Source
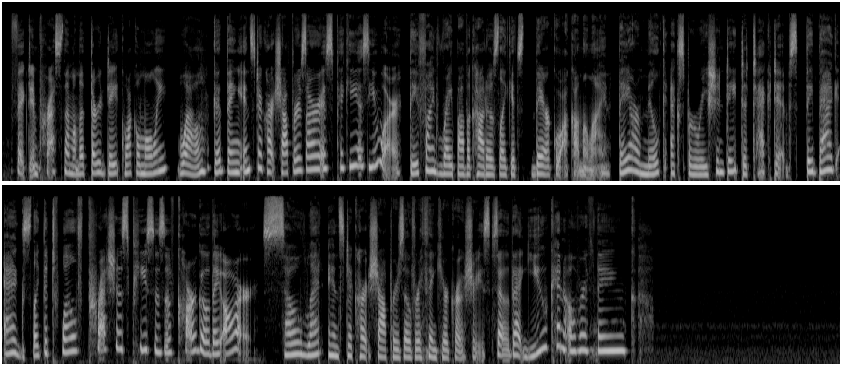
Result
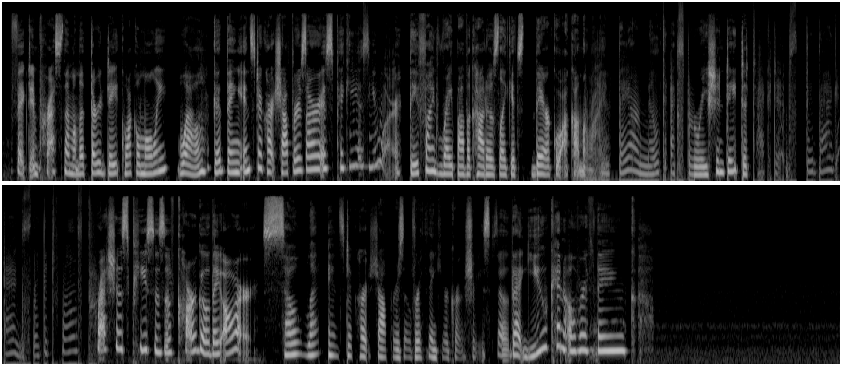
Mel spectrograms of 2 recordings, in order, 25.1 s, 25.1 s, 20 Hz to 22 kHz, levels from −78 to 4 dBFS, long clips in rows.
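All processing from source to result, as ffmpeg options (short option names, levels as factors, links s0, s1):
-filter_complex "[0:a]asettb=1/sr,asplit=3[s0][s1][s2];[s0]atrim=end=5.124[s3];[s1]atrim=start=5.12:end=5.89,asetpts=PTS-STARTPTS,afade=t=in:d=0.004:c=qsin,afade=t=out:st=0.766:d=0.004:c=qsin,bandreject=f=50:t=h:w=6,bandreject=f=100:t=h:w=6,bandreject=f=150:t=h:w=6,bandreject=f=200:t=h:w=6,bandreject=f=250:t=h:w=6,bandreject=f=300:t=h:w=6,bandreject=f=350:t=h:w=6,acompressor=threshold=0.0355:ratio=16:attack=3.2:release=140:knee=1:detection=peak,volume=31.6,asoftclip=hard,volume=0.0316[s4];[s2]atrim=start=5.886[s5];[s3][s4]acrossfade=d=0.004:c1=hsin:c2=qsin[s6];[s6][s5]acrossfade=d=0.004:c1=qsin:c2=hsin,asettb=1/sr,asplit=3[s7][s8][s9];[s7]atrim=end=8.734[s10];[s8]atrim=start=8.73:end=10.38,asetpts=PTS-STARTPTS,afade=t=in:d=0.004:c=qsin,afade=t=out:st=1.646:d=0.004:c=qsin,aeval=exprs='max(val(0),0)':c=same,acompressor=threshold=0.0355:ratio=10:attack=3.2:release=140:knee=1:detection=peak,aeval=exprs='val(0)+0.00112*(sin(2*PI*50*n/s)+sin(2*PI*2*50*n/s)/2+sin(2*PI*3*50*n/s)/3+sin(2*PI*4*50*n/s)/4+sin(2*PI*5*50*n/s)/5)':c=same[s11];[s9]atrim=start=10.376[s12];[s10][s11]acrossfade=d=0.004:c1=hsin:c2=qsin[s13];[s13][s12]acrossfade=d=0.004:c1=qsin:c2=hsin,asettb=1/sr,asplit=3[s14][s15][s16];[s14]atrim=end=11.244[s17];[s15]atrim=start=11.24:end=13.99,asetpts=PTS-STARTPTS,afade=t=in:d=0.004:c=qsin,afade=t=out:st=2.746:d=0.004:c=qsin,aeval=exprs='max(val(0),0)':c=same,acompressor=threshold=0.0141:ratio=16:attack=3.2:release=140:knee=1:detection=peak,acrusher=bits=6:mode=log:mix=0:aa=0.000001[s18];[s16]atrim=start=13.986[s19];[s17][s18]acrossfade=d=0.004:c1=hsin:c2=qsin[s20];[s20][s19]acrossfade=d=0.004:c1=qsin:c2=hsin,asettb=1/sr,asplit=3[s21][s22][s23];[s21]atrim=end=16.944[s24];[s22]atrim=start=16.94:end=20.19,asetpts=PTS-STARTPTS,afade=t=in:d=0.004:c=qsin,afade=t=out:st=3.246:d=0.004:c=qsin,equalizer=f=2400:w=3.5:g=-13.5,aeval=exprs='val(0)*pow(10,-20*(0.5-0.5*cos(2*PI*3.8*n/s))/20)':c=same[s25];[s23]atrim=start=20.186[s26];[s24][s25]acrossfade=d=0.004:c1=hsin:c2=qsin[s27];[s27][s26]acrossfade=d=0.004:c1=qsin:c2=hsin"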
